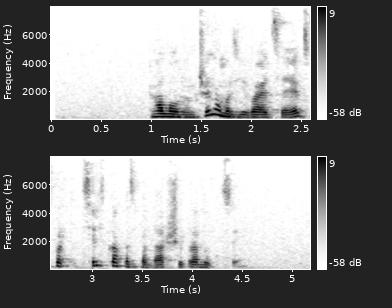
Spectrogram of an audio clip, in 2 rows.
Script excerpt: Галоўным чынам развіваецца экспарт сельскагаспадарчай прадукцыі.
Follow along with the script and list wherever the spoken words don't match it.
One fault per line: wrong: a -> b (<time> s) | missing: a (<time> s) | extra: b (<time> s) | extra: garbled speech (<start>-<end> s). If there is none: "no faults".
no faults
